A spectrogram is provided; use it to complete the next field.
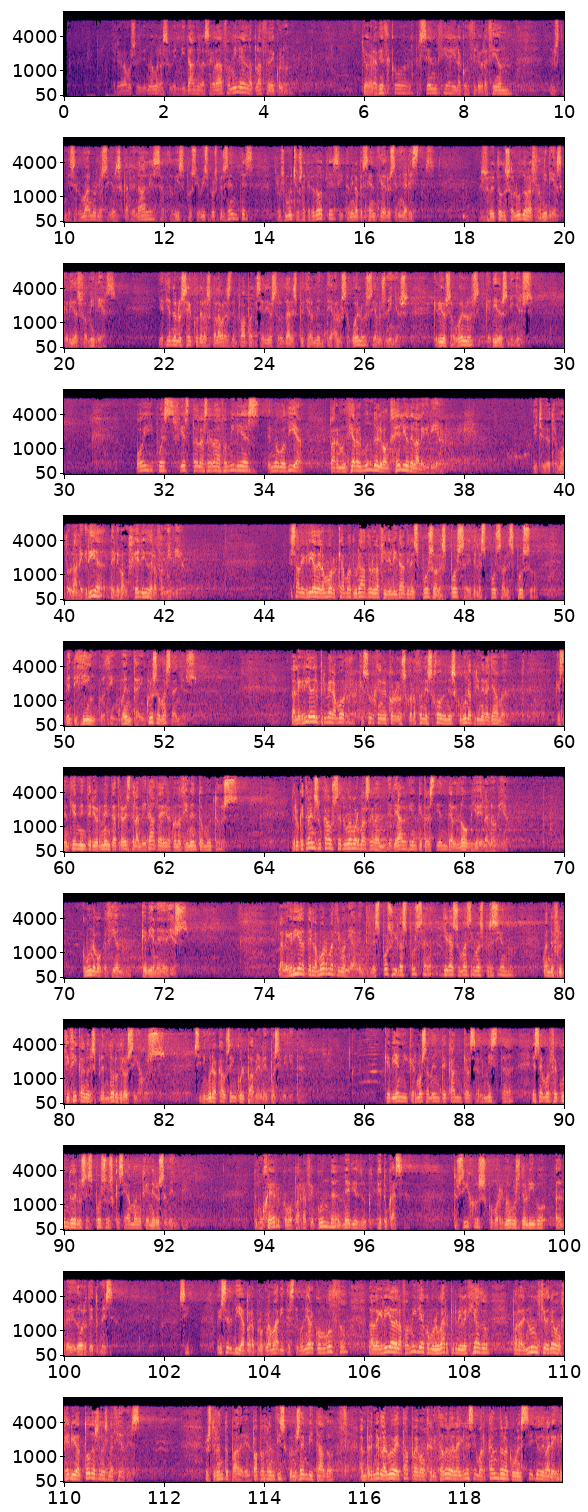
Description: Escucha la Homilía de Monseñor Rouco Varela durante la Santa Misa de la Fiesta de la Sagrada Familia
AUDIO: El cardenal Arzobispo de Madrid preside la Eucaristía de la Fiesta de la Sagrada Familia en la Plaza de Colón en Madrid.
